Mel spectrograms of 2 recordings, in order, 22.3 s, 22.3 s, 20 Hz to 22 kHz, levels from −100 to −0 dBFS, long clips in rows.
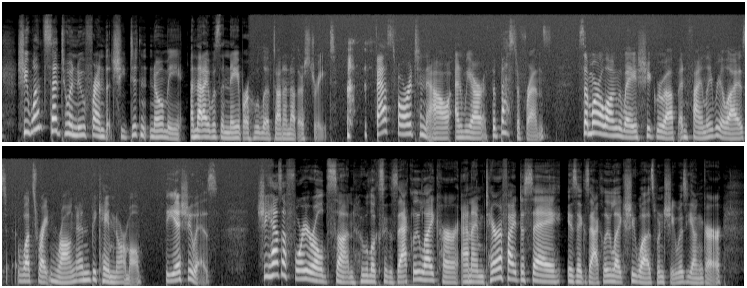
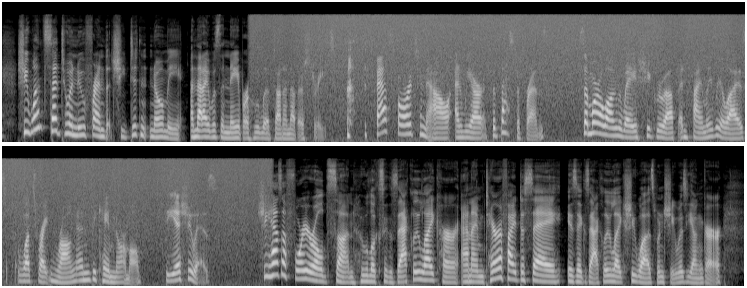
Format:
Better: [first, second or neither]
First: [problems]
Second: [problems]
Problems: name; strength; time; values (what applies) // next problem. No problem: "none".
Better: first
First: hiss; faint; from 3.5 to 15 s; 25 dB below the speech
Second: hiss; loud; from 3.5 to 15 s; 6 dB below the speech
